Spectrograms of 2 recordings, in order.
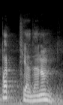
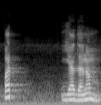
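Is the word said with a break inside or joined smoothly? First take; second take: joined; break. First: The whole word is said smoothly without a break. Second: There is a short break after the first part. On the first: "इस प्रकार से इसका उच्चारण हमें करना है" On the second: "इसको पथ थोड़ा सा बोलना है पहले"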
